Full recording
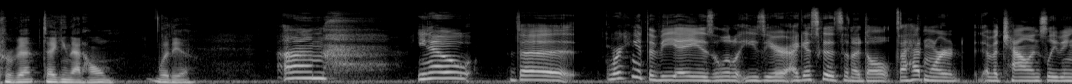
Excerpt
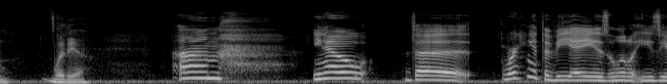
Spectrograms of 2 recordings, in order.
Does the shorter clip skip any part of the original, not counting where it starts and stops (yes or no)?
no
